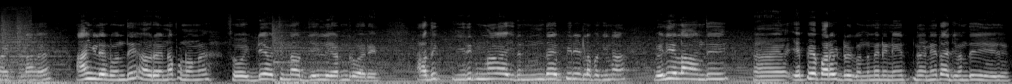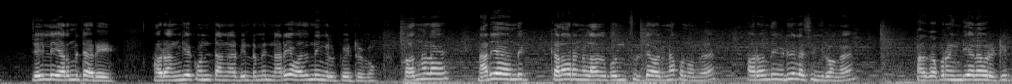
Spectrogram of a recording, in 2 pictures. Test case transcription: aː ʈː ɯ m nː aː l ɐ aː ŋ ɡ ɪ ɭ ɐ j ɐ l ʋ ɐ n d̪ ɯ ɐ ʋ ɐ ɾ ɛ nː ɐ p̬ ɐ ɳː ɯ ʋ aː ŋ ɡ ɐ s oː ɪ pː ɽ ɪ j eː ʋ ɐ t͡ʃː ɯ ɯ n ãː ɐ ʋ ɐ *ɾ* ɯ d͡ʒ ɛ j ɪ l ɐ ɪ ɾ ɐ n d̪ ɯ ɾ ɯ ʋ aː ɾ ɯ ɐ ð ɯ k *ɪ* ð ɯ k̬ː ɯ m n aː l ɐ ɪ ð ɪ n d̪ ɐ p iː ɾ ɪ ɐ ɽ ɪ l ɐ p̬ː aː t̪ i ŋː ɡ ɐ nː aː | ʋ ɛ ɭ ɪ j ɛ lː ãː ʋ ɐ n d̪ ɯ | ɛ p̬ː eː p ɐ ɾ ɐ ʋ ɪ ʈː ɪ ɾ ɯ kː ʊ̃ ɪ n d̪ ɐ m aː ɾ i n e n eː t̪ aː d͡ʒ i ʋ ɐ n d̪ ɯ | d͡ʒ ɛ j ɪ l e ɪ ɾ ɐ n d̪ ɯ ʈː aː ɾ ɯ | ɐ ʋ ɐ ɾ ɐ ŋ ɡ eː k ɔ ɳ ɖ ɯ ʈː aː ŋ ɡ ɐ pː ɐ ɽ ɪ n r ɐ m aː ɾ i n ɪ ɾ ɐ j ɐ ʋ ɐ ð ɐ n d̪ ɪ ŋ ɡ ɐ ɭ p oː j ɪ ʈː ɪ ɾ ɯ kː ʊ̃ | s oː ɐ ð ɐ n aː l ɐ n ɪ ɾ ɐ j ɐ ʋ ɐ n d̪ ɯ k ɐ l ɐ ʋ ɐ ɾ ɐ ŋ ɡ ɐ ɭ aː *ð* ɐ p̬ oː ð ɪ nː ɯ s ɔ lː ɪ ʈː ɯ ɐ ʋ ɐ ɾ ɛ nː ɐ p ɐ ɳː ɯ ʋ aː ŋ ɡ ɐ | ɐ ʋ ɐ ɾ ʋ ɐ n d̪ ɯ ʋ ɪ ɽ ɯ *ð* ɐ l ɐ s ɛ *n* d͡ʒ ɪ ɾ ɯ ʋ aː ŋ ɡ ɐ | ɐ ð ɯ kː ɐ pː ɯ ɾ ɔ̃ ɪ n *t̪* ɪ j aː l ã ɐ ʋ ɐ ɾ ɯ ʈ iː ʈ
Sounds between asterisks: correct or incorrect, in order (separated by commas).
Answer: correct, correct, incorrect, correct, incorrect, incorrect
